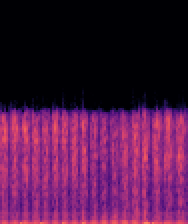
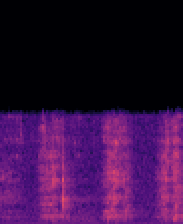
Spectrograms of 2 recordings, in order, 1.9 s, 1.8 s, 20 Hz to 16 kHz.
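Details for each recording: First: 1969 single-cylinder stationary engine of roughly half to two horsepower, revived after sitting for ages, running indoors in a kitchen: a steady, even putter with no stumbles or knocks, running smoothly and sounding healthy. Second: Briggs engine with an Alcon water pump turned over by hand: three slow, dry rasping grinds coming from the stiff water pump; engine itself fine, compression weak, oil and WD-40 added to the cylinder.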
